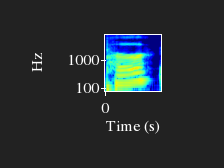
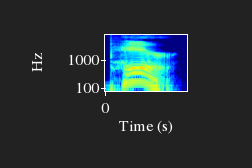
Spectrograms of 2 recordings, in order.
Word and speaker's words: Per: That's not how you say his name. His name is Pear. – How do you spell it? – It is spelled P-E-R, but it is a common name in Scandinavia, and it's not a nickname. It's a short version of Peter, according to Pear.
